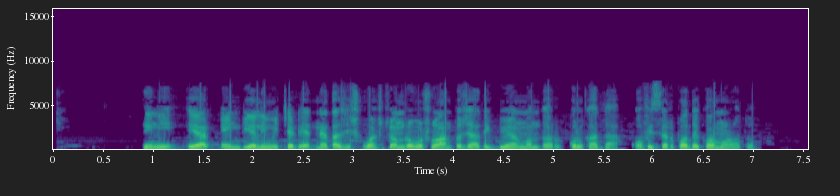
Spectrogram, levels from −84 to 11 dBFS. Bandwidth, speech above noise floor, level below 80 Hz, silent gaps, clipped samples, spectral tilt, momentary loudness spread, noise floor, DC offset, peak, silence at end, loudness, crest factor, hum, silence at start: 7.8 kHz; 54 dB; -50 dBFS; none; under 0.1%; -6.5 dB/octave; 7 LU; -72 dBFS; under 0.1%; -2 dBFS; 0.55 s; -18 LUFS; 16 dB; none; 0.9 s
